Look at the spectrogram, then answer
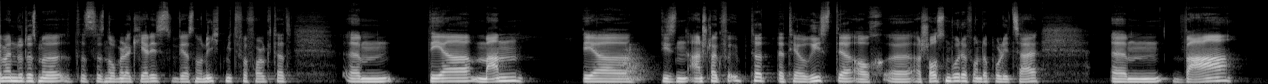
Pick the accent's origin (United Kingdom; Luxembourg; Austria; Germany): Austria; habe einfach nicht glauben können, dass sowas auch bei uns in Österreich passiert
